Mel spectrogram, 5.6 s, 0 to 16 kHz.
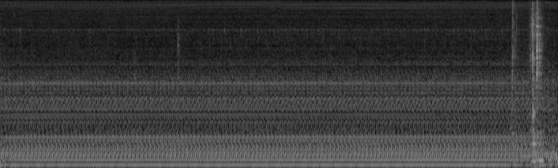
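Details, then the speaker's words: Nakamichi 481 cassette deck, previously burnt out, in stop mode: steady low motor hum with a faint buzz, then a click. The reel motor runs uncommanded while something heats up; transistor Q405 is later found getting hot. "So clearly something happened with the real drive to cause it to act like that."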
